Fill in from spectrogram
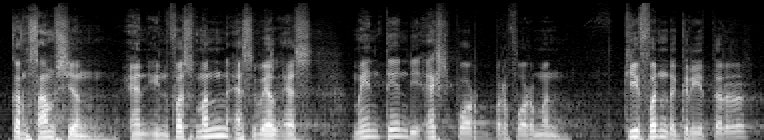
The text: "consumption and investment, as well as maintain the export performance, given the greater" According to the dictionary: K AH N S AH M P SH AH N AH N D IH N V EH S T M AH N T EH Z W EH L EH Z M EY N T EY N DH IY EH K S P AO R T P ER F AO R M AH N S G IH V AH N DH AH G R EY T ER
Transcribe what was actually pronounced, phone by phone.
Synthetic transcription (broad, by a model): K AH N S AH M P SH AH N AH N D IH N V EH S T M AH N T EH S W EH L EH S M EY N T EY N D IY EH K S P AO R T P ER F AO R M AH N G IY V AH N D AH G R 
